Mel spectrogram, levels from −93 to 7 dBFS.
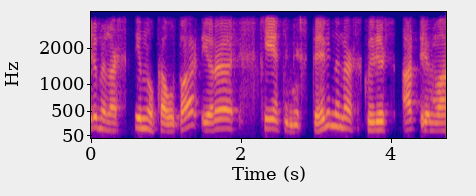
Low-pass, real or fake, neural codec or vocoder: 3.6 kHz; fake; codec, 16 kHz, 1 kbps, X-Codec, HuBERT features, trained on general audio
